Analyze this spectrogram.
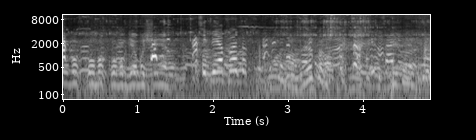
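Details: Siberian husky recorded in Nizhny Novgorod on 3 February 2017: a string of yipping, whimpering, wavy vocal phrases that rise and fall like speech, mixed with people talking nearby.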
